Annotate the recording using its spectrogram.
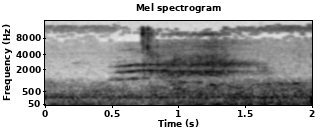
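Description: Low room tone with a faint pitched animal call lasting about a second, starting about half a second in.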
